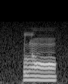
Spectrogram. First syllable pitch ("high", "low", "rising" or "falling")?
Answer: low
